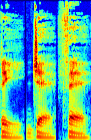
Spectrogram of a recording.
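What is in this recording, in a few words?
"rijethe", concatenated syllables; Affixing experiment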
